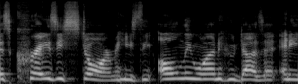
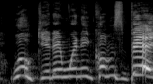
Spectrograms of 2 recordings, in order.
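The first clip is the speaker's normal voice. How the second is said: put-on high-pitched accent, Australian sliding into New Zealand; 8 semitones higher, 3 dB louder than usual. Retelling what the cops say in a movie: New Zealand-sounding accent. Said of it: "that was more of a New Zealand".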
